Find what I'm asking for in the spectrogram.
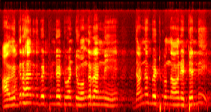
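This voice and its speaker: A man preaching as a pastor, asking the congregation questions, pressing for loud replies and slowing down on key words. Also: very high voice, steady tone, slight background noise. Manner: slows down to stress key words. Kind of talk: sermon. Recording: long hall reverb.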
